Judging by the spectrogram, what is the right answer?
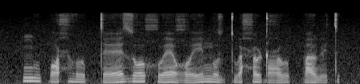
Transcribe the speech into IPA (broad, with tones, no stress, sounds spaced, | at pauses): ŋ u˥˧ p ɔ˩˥ ħ ɦ ʊː˧˩ p t ɛː˩˥ z o˧˥ χʷ ɛː˩˧˩ ʁʷ eː˩˥ n̪ o˧˩ z tʷ ɛ˧˩ ħ ʊː˥˩ ɖ ʕ ʊː˩˥ pː a˩˧˩ ɳ ɪ˥˧ t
